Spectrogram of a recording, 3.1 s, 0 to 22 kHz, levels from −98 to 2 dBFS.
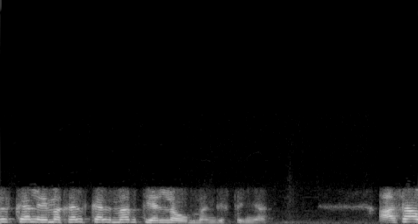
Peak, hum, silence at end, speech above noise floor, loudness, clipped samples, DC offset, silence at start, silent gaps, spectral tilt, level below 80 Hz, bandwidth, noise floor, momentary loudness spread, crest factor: -10 dBFS; none; 0 s; 33 dB; -28 LUFS; under 0.1%; under 0.1%; 0 s; none; -8 dB/octave; -80 dBFS; 3.8 kHz; -61 dBFS; 15 LU; 18 dB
